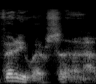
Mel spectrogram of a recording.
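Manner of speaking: put-on soft, calm, unhurried old man voice. Voicing a nice, calm old man greeting Milo at the door: calm old man voice. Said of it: "Nice, calm, old man".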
